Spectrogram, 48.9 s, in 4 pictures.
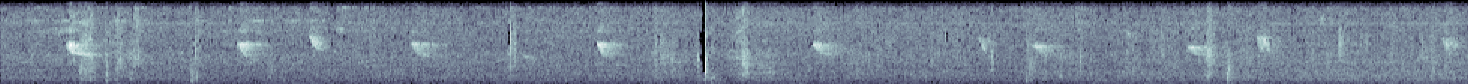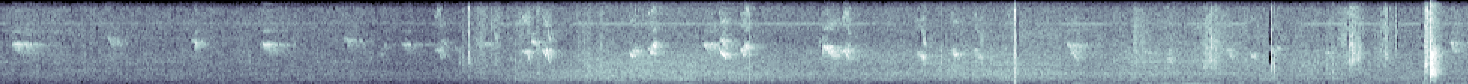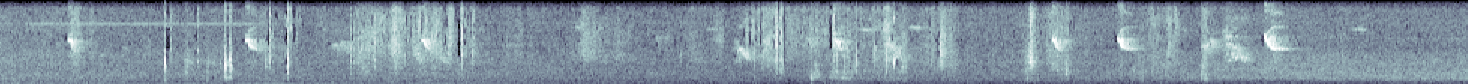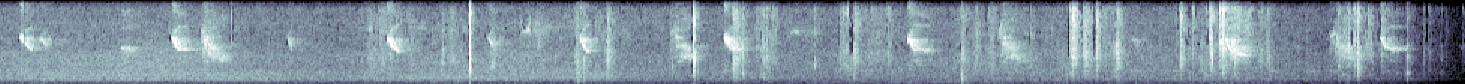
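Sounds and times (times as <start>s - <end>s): soft outdoor background noise: 0.0s - 48.9s
small bird chirping: 26.0s - 28.4s.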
